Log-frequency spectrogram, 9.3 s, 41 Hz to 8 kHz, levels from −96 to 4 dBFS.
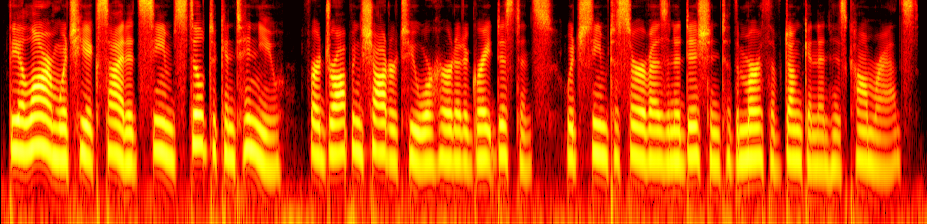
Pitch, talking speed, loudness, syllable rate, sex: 195 Hz, 235 wpm, -18 LUFS, 6.0 syllables/s, female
